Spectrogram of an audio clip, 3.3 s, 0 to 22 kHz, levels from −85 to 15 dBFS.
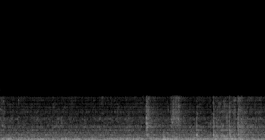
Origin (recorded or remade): remade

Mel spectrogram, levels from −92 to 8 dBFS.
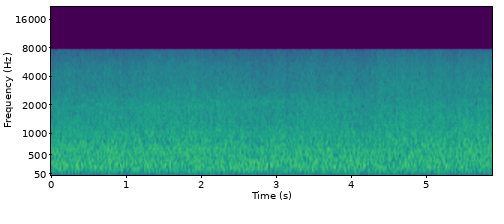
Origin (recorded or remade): remade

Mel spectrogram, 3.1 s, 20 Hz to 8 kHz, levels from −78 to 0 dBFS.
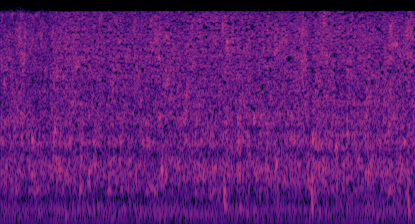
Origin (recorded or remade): recorded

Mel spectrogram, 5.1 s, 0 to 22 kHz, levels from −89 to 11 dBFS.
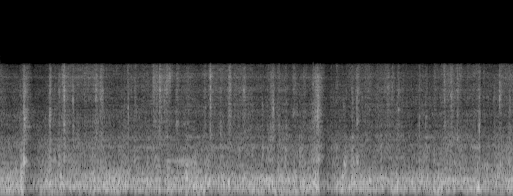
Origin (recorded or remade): remade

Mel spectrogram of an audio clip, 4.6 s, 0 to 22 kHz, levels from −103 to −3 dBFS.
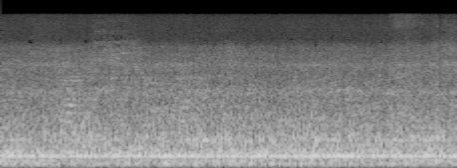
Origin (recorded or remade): recorded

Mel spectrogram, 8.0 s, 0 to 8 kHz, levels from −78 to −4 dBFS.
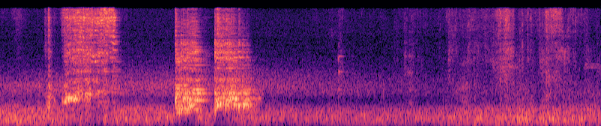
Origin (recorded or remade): recorded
